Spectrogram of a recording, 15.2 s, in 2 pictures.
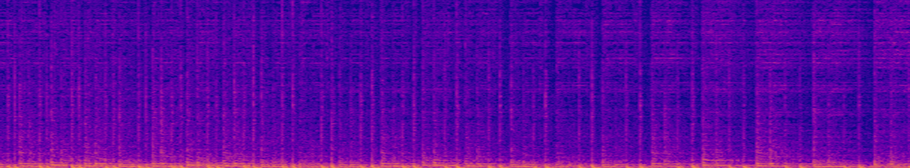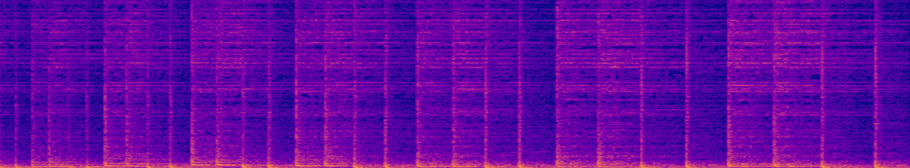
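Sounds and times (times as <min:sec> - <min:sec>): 
drum solo: 0:00.0 - 0:15.1.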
